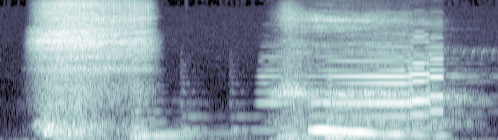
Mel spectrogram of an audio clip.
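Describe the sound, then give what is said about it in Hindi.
A slow, deep breath demonstrated as a calming exercise: a long, breathy inhale lasting about a second, a short pause, then a longer, voiced, sighing exhale with a steady hum-like tone that fades out. “चलो एक बार मेरे साथ लंबी सांस लो।”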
